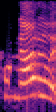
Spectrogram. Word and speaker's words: Coronado: the Del Coronado award did I say it right no Coronado it means the crown okay operoning and Excellence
